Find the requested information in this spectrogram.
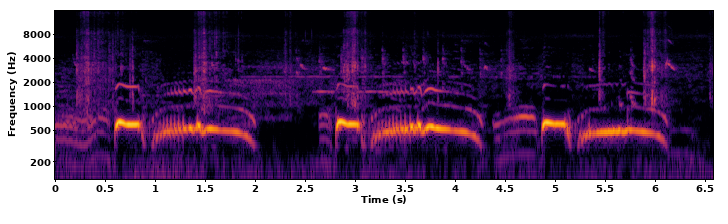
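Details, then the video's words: Spotted dove kept as a pet, its voice used as a lure: three phrases, each a quick high note then a smooth, low, slightly swelling coo, spaced about two seconds apart amid soft clicks. "Suara Merdu Burung Puter Coklat, Cocok Buat Pancingan"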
